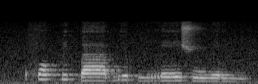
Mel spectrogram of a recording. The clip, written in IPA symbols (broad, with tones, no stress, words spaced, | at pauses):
fɔ˦k͡pɪ˦ɡ͡baː˨ bɪ˦ pi˨reː˦ ʃũ˨βe˨ɾiː˨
